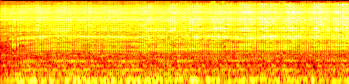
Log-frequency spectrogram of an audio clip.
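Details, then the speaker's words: Card held against gears of a straight-driveshaft U-joint demo, mic beside the gears, motor running: quiet, fast, even card-on-gear buzz with no pulsing or swell, driveshaft turning at constant speed. "so got the motor going and I'm just going to hold this playing card you can hear that's pretty constant"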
